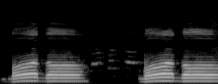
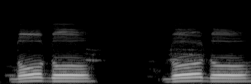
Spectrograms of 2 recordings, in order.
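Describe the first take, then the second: First: The lips are not pushed forward or rounded. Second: The lips are pushed forward and rounded. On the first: The speaker calls it right. "Beda dengan" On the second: The speaker calls it wrong. "Kalau dimonyongkan nanti suaranya berbeda. Seperti ini contoh misalkan"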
